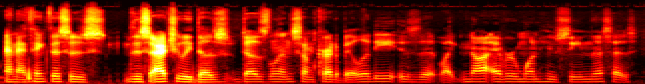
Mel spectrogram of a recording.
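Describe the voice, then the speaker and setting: A man's voice: medium pitch, flat delivery, normal speed, fairly bright tone. A young man co-hosting a casual podcast, joking playfully and throwing in goofy asides. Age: young adult. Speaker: podcast co-host.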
